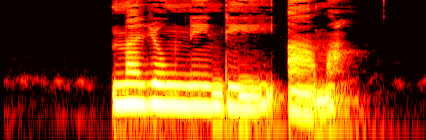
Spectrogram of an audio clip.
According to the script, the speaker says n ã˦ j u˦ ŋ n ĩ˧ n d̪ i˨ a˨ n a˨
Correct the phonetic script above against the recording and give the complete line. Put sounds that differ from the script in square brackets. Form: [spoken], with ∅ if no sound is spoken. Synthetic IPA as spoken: n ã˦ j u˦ ŋ n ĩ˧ n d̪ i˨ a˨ [m] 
